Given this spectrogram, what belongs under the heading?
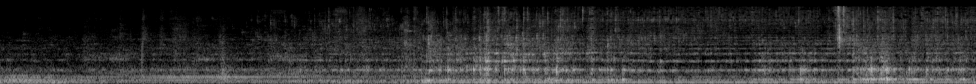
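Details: Bosch washing machine that had shown error F18 (drain pump blocked, not draining) now drains after the repair: a steady low pump hum under gurgling water flow, smooth and uninterrupted, as the drain pump empties the drum properly.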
